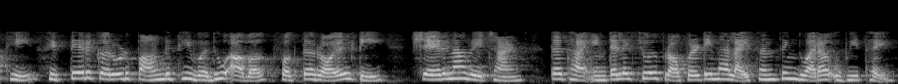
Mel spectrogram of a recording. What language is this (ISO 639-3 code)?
guj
